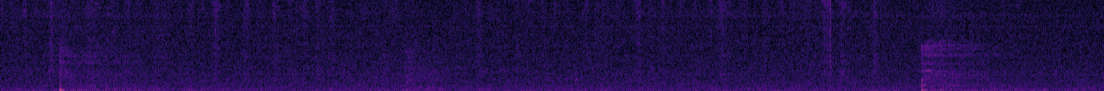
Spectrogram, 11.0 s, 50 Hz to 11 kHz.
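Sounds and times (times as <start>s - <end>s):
brush rustling over skin: 0.0s - 9.2s
faint steady hiss: 0.0s - 11.0s.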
